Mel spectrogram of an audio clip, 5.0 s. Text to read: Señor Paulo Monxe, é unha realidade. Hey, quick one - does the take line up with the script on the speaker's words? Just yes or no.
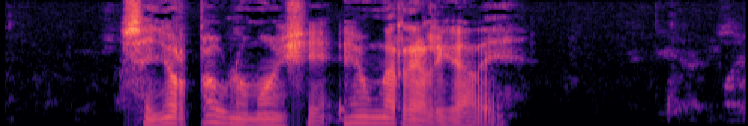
yes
